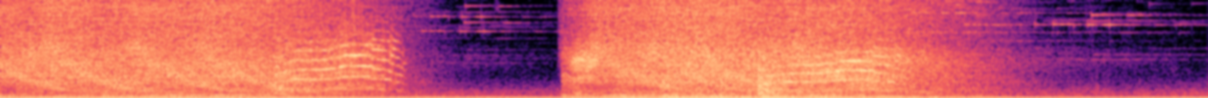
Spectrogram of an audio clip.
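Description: A magic spell hisses and whooshes in loud bursts.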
